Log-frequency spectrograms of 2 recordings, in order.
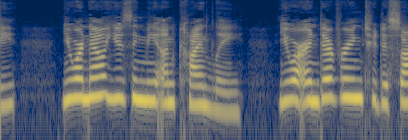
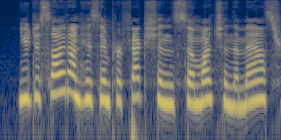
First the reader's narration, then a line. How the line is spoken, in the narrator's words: replied Elinor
